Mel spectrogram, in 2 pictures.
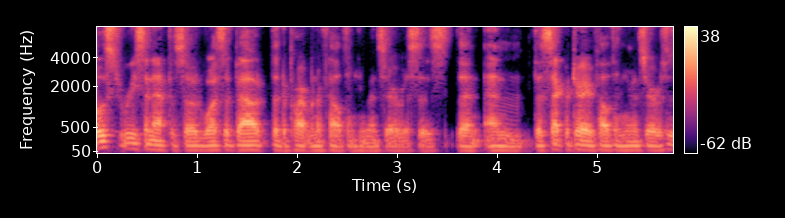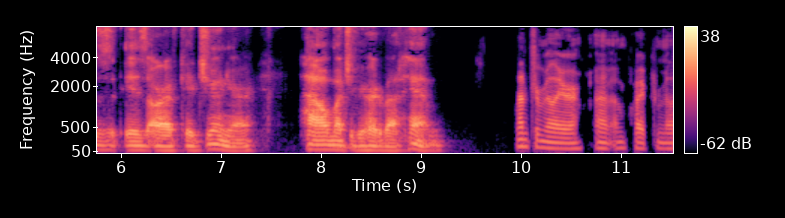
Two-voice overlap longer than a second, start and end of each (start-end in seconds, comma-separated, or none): none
